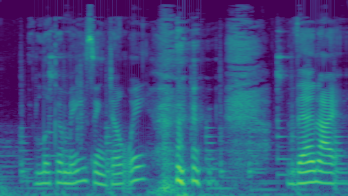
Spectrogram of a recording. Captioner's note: laughs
